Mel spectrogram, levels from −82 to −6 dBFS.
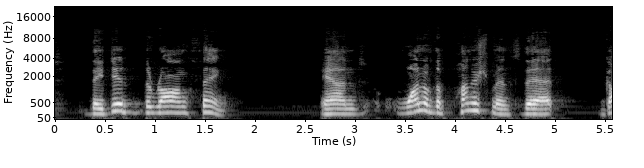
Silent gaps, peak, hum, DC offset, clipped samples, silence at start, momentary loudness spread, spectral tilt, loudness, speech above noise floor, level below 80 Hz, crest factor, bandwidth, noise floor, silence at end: none; -6 dBFS; 60 Hz at -50 dBFS; under 0.1%; under 0.1%; 0.35 s; 9 LU; -8 dB/octave; -21 LUFS; 49 dB; -64 dBFS; 16 dB; 8.4 kHz; -70 dBFS; 0 s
